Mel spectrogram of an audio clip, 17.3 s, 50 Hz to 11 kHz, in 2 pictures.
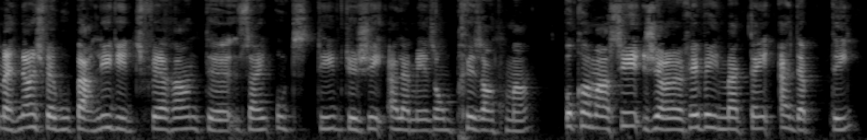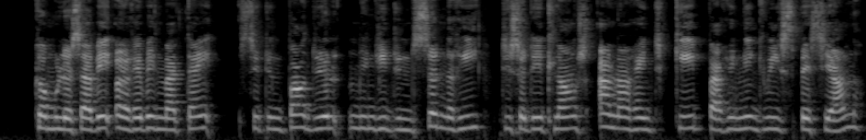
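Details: Young woman deaf since childhood from a genetic condition, still hard of hearing with her cochlear implant; learned spoken French from age 4 at a specialised school and had speech therapy from age 2½ to 12. Deaf speech of a cochlear implant user.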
